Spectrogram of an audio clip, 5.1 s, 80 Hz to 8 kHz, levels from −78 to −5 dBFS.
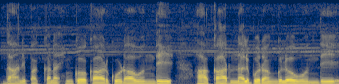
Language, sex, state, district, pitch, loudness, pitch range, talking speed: Telugu, male, Telangana, Mahabubabad, 125 Hz, -16 LUFS, 125-130 Hz, 130 wpm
